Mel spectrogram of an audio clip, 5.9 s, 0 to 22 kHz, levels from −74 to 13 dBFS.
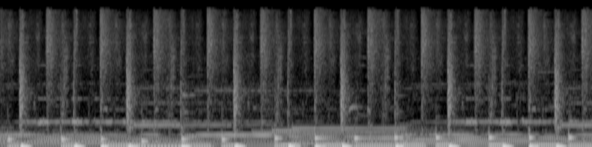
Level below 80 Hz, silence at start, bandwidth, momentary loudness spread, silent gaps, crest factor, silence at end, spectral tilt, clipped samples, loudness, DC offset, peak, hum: -16 dBFS; 0 s; 17 kHz; 3 LU; none; 14 dB; 0 s; -4.5 dB/octave; under 0.1%; -19 LUFS; under 0.1%; 0 dBFS; none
